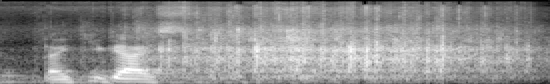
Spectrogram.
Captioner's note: audience applauds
